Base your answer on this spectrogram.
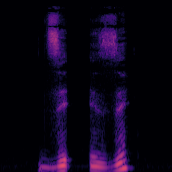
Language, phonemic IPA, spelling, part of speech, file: Navajo, /t͡sɪ̀ʔɪ̀zɪ́/, dziʼizí, noun, Nv-dziʼizí.ogg
- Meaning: bicycle, bike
